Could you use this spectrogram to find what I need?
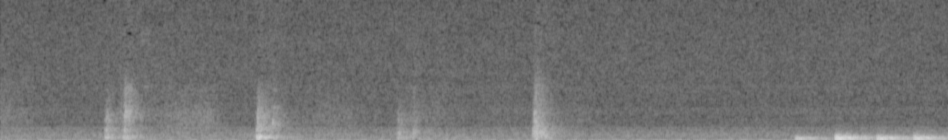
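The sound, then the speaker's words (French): Four sharp, evenly spaced knocks on a door ring out fairly faintly against a low, steady hum, followed by a short cluster of softer taps. “frappe à la porte.”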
